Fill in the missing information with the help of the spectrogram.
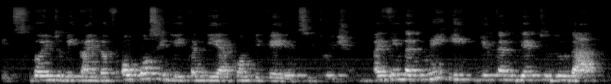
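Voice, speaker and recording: A woman doctor giving advice on a conference call, talking haltingly with "like" and "right?" dropped in often. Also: medium pitch, dark tone. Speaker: staff doctor. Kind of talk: advisory conference call talk. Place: echoey room on a conference call. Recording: roomy, distant mic, noisy conference call.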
